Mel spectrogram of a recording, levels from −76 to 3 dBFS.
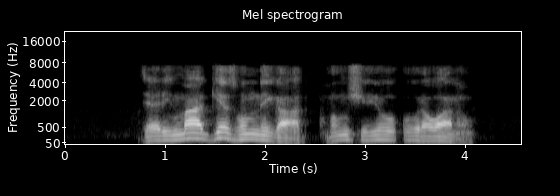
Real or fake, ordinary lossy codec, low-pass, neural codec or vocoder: fake; AAC, 32 kbps; 7.2 kHz; codec, 16 kHz, 1.1 kbps, Voila-Tokenizer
